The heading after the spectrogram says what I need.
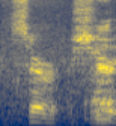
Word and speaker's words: Shuri: It's Suri? Shira? Sure. Oh yeah, I forgot about her. Yeah, Shuri.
